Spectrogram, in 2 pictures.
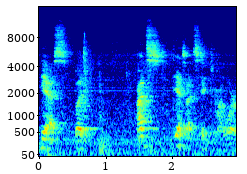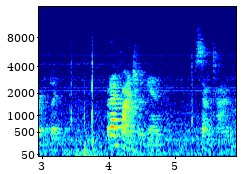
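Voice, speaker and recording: A man's voice: medium pitch, very animated, moderate pace, lightly acted. A young man acting an earnest, indignant suitor in a stage comedy, with an emphatic delivery. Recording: echoey theater, distant camera, faint hiss.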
